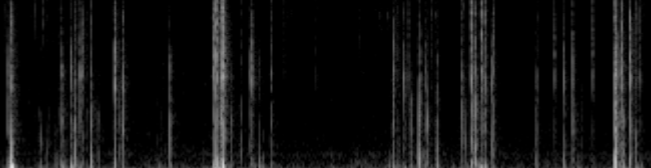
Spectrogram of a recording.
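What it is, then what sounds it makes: Crumpled kraft paper. A single thin, crumpled sheet of brown kraft paper, held in both hands, is squeezed and crinkled with the fingertips and thumbs. It makes irregular bursts of dry, crackling rustle with sharp bright snaps. The loudest crackles come near the start, around the middle, and near the end.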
